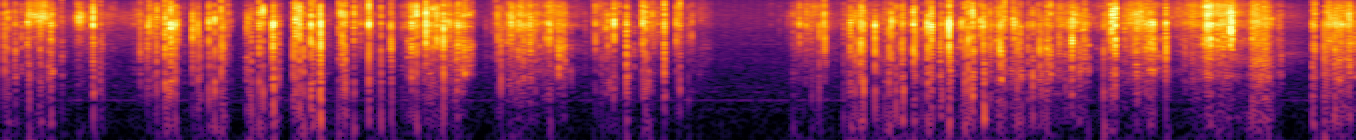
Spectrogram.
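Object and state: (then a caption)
Woven straw purse. Long painted nails scratch and tap a medium rectangular woven straw handbag with a rope strap, hollow and empty, held up close to the mic. Dense, bright, crinkly scratching mixes with rapid dry clicks that stop almost instantly. The sound briefly quiets to a softer rustle about halfway through before resuming.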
